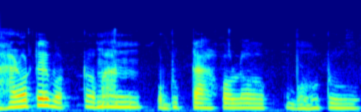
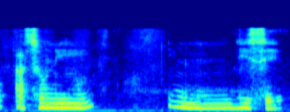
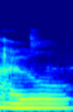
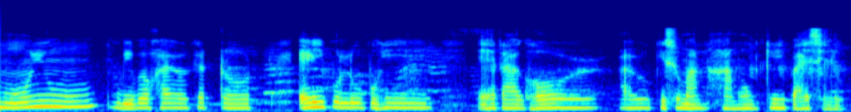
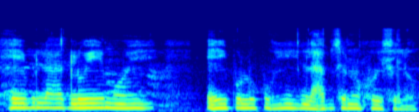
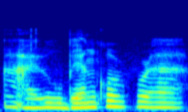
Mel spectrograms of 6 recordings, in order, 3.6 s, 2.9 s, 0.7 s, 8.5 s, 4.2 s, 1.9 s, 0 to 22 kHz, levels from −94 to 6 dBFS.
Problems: constant background noise, low volume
